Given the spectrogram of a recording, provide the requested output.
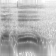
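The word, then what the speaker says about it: The Hu: I like the Mongolian band The Who. That's H-U, not the other band. It is pronounced the same, but it is not the same band.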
